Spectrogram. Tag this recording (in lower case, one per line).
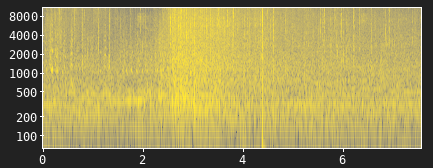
wild animals
animal
bird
